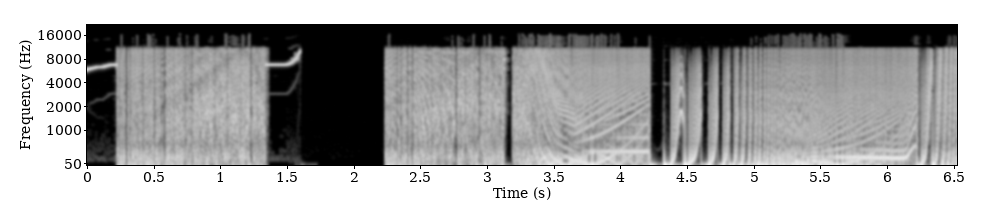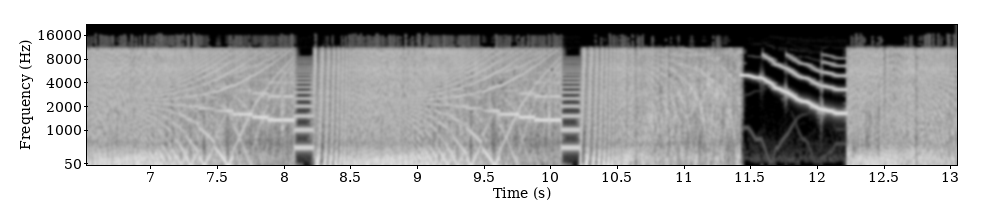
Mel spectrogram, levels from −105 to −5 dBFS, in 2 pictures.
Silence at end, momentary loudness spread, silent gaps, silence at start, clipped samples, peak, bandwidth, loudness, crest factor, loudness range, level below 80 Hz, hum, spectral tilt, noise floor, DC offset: 0 s; 5 LU; none; 0 s; under 0.1%; -2 dBFS; 16.5 kHz; -14 LUFS; 14 dB; 3 LU; -24 dBFS; none; -2 dB/octave; -90 dBFS; under 0.1%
